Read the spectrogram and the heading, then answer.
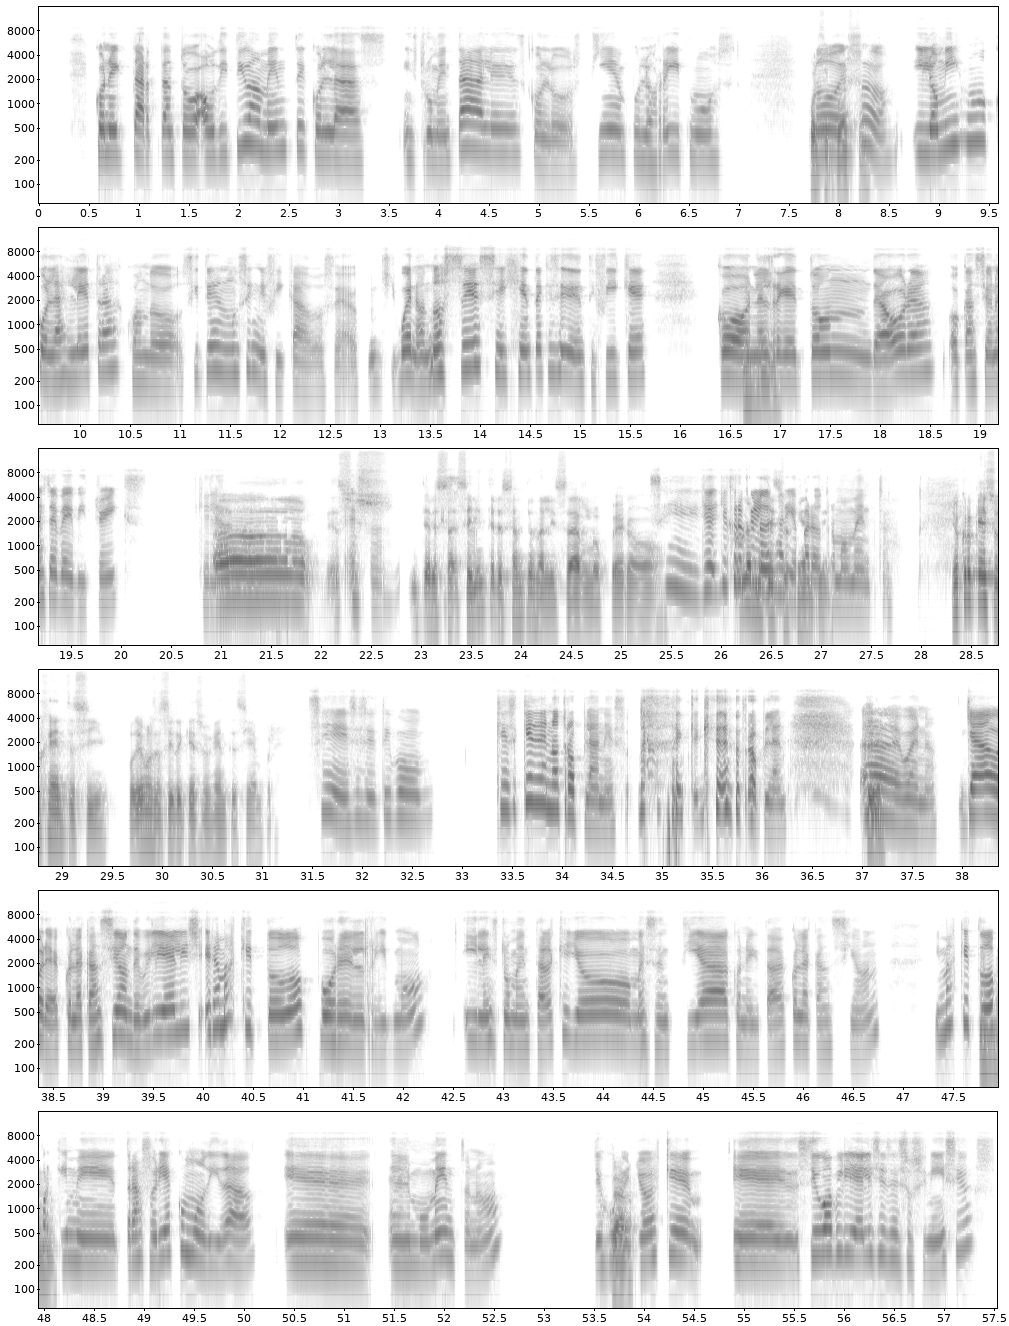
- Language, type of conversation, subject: Spanish, podcast, ¿Qué canción te marcó durante tu adolescencia?
- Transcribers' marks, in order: drawn out: "Oh"; chuckle; laughing while speaking: "que quede"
